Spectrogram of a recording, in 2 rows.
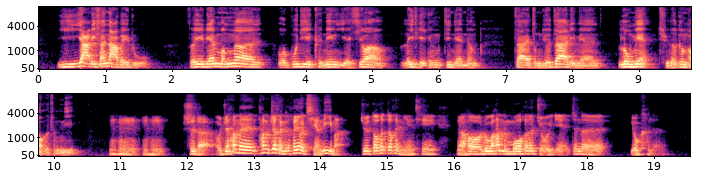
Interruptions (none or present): none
